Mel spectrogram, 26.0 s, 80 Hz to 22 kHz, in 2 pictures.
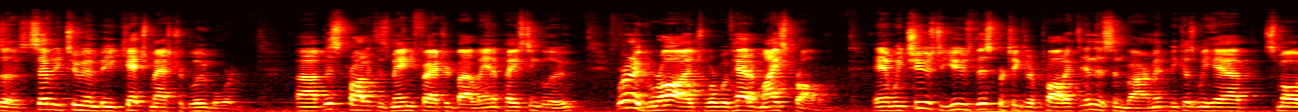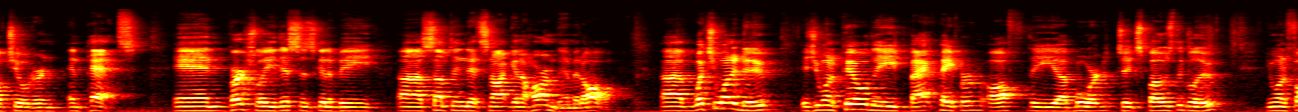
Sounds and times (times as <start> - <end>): Speech: 0.0 - 25.9.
